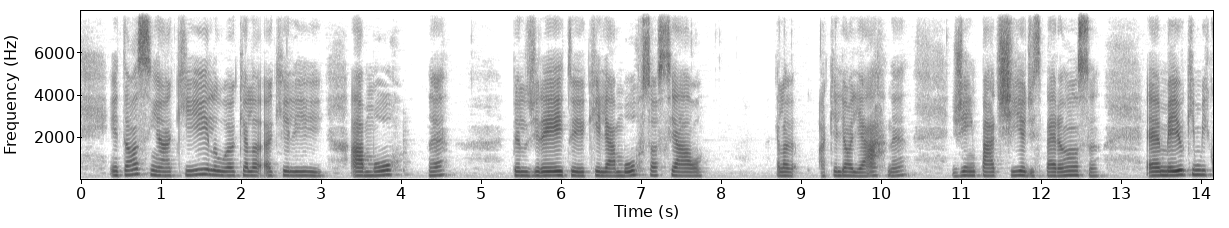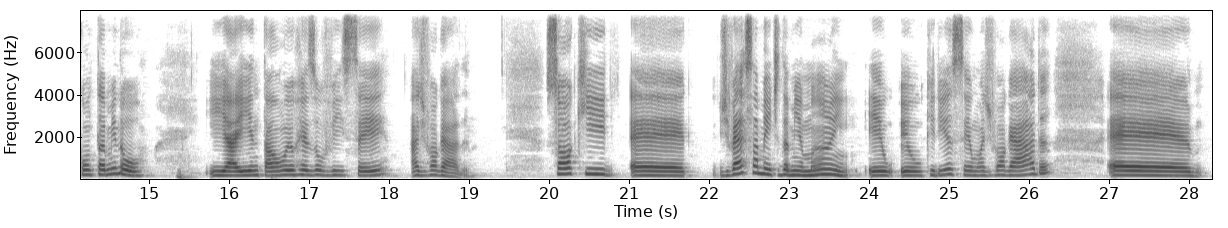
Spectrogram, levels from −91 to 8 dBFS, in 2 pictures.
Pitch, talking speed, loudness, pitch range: 195 Hz, 100 wpm, -26 LUFS, 185-215 Hz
